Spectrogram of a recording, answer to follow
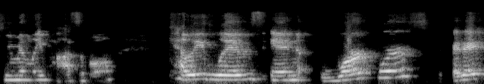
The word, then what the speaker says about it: Warkworth: Kelly lives in Warkworth. Did I pronounce that right? Warkworth?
